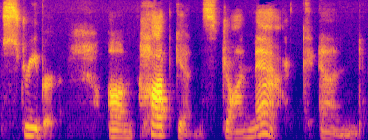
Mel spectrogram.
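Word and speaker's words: Strieber: Some say that uh he tapped into uh the twilight realm of grays as in Shriber and I'm sorry I pronounce his name wrong all the time. It's i.e. it's Striber um Hopkins John Mack and uh I believe David Jacobs.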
